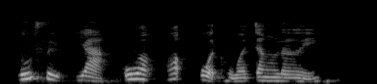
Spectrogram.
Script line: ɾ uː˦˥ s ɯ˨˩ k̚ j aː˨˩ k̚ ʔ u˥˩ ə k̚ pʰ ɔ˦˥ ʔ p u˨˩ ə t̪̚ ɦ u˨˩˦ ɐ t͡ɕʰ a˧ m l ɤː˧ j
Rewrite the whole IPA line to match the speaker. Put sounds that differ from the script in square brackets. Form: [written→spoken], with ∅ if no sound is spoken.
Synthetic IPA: ɾ uː˦˥ s ɯ˨˩ k̚ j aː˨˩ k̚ ʔ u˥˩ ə k̚ pʰ ɔ˦˥ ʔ p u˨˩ ə t̪̚ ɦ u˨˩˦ ɐ [t͡ɕʰ→t͡ɕ] a˧ [m→ŋ] l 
